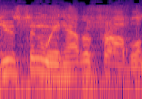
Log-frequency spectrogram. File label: "houston we have problem", male; MALE MISC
